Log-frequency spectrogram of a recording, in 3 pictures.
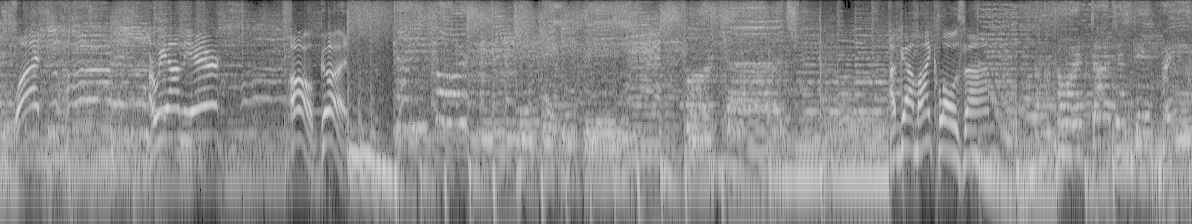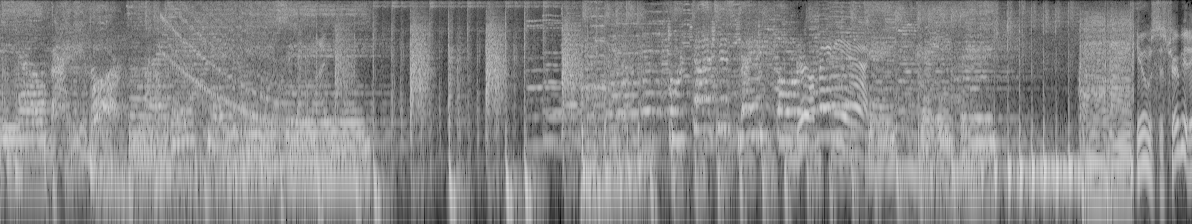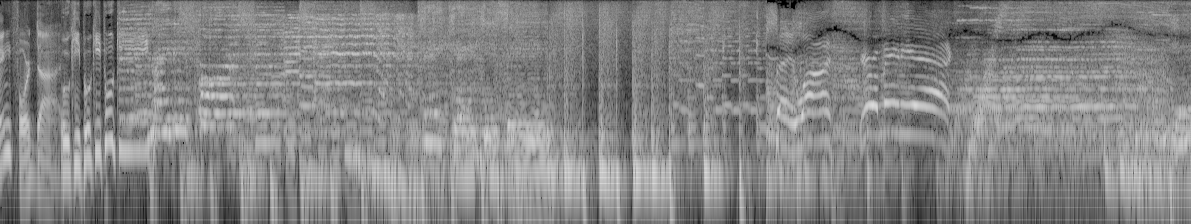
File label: Imaging; KKEZ; Aug Sep 1986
